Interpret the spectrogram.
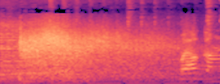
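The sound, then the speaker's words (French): A rocket ignites after a countdown in the film Future World, with a sudden loud roar, a broad rushing blast that holds steady and slowly fades, with a brief wavering tonal sound near the end. “Program the blast off sequence. Five, four, four three, three, two, two one. one. We have ignition.”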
